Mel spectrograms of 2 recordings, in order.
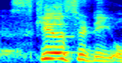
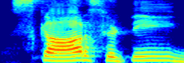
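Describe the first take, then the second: First: The first syllable rhymes with 'care'. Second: The first syllable rhymes with 'car'. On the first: The speaker calls it right. "स्केयर्स क्या?" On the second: The speaker calls it wrong. "स्कारसिटी गलत आपका teacher बोलता है"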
